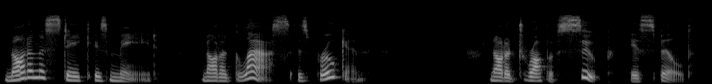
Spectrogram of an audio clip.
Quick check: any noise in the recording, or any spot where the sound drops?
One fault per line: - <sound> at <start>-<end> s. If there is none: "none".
none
